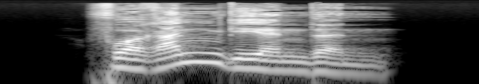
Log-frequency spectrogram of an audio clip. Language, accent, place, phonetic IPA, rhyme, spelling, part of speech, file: German, Germany, Berlin, [foˈʁanˌɡeːəndn̩], -anɡeːəndn̩, vorangehenden, adjective, De-vorangehenden.ogg
- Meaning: inflection of vorangehend: 1. strong genitive masculine/neuter singular 2. weak/mixed genitive/dative all-gender singular 3. strong/weak/mixed accusative masculine singular 4. strong dative plural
